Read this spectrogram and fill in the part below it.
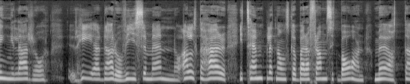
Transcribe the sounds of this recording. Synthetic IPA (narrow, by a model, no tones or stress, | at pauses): ɛŋlaɾɔ | heːd̪aɾɔviːsəmɛnːɔʔalt̪̚d̪ɛɦæːɾɪt̪ʰɛmplət̪næɾhʊnskabæːɾafɾamːsɪt̪bɑːɳmøːt̪a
